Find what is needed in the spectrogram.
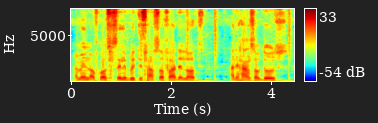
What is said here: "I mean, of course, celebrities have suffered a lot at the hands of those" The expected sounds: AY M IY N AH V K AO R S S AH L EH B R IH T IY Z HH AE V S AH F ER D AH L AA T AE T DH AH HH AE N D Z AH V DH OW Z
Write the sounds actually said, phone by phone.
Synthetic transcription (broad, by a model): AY M IY N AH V K AO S S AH L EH B R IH T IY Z HH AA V S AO F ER D AH L AA T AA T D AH HH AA N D S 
